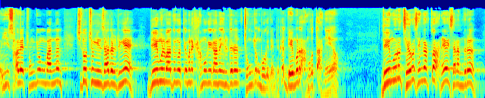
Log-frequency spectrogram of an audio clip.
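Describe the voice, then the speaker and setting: Brief: male pastor, emphatic sermon delivery with rhetorical questions, high-pitched voice, reverberant sanctuary. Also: gravelly. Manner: emphatic, asks the congregation questions and answers them. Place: church sanctuary. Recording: echoey church hall.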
